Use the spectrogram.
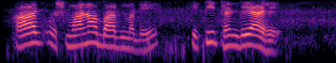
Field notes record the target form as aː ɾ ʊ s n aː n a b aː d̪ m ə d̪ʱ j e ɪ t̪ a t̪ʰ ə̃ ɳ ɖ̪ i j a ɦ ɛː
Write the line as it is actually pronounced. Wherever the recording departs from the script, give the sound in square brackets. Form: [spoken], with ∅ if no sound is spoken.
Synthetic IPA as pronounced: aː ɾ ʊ s [m] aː n a b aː d̪ m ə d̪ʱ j e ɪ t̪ [i] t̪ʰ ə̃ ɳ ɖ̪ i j a ɦ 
